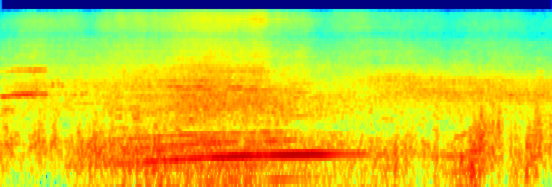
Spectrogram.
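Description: Historic rally car's engine accelerating out of a junction and passing close by, loudest about four seconds in, then fading as it drives off. A brief high squeal right at the start.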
